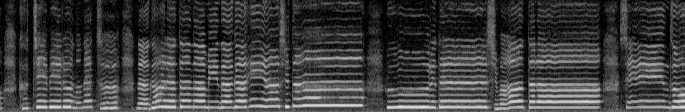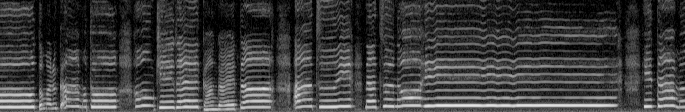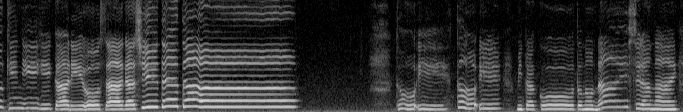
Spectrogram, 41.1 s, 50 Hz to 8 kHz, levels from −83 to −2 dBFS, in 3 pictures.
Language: Japanese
